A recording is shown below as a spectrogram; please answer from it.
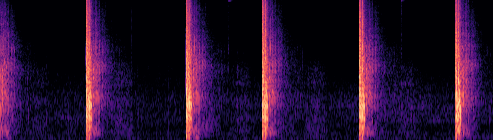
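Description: Single pistol shots from a Glock at an outdoor range, six sharp reports spaced a second or two apart, each with a brief ringing tail, loud and close with silence between.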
